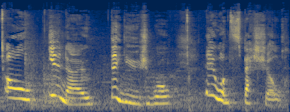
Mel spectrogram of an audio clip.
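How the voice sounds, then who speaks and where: A woman's voice: on the high side, very animated, slow pace, a little hiss or hum, exaggerated voice, poor audio. A woman playing a genteel, gossipy hotel receptionist in an audio drama, prim and coy. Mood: wry.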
